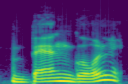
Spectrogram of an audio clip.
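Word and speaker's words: Bengal: এটা এটা শুধু তোমার এটা এল ই হবে, হলো বেঙ্গল। তো বেঙ্গল, এটা ফনেটিক ট্রান্সক্রিপশন হবে বেঙ্গল। এটা কিন্তু লং হবে না, এখানে তখন শর্ট হবে, এখানে তোমার ছোট্ট করে শোয়া সাউন্ড দেওয়া আছে বেঙ্গল। ক্যামব্রিজ ডিকশনারিতে তোমার এরকমই আছে বেঙ্গল।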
